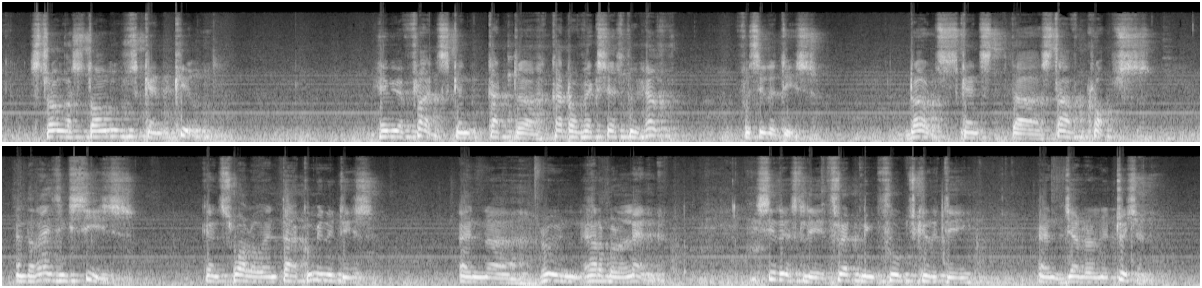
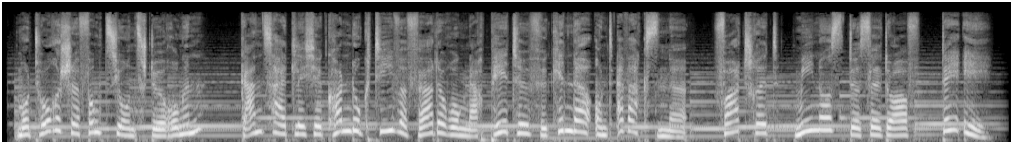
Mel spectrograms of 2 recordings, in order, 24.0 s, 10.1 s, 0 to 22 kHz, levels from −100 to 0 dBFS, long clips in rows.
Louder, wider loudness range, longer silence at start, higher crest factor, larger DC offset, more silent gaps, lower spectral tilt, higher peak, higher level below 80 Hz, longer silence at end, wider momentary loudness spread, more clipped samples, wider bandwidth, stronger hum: about the same, -12 LUFS vs -14 LUFS; about the same, 3 LU vs 1 LU; about the same, 0 s vs 0.1 s; about the same, 12 dB vs 12 dB; neither; neither; first, -5.5 dB/octave vs -4 dB/octave; about the same, 0 dBFS vs -2 dBFS; first, -26 dBFS vs -40 dBFS; second, 0 s vs 0.2 s; first, 14 LU vs 4 LU; first, 0.5% vs under 0.1%; about the same, 16.5 kHz vs 16.5 kHz; neither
